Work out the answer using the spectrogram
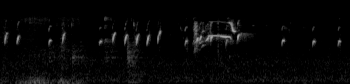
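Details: European goldfinch singing, a recording meant to stimulate a pet goldfinch to sing: quick high twittering notes, paired tinkling chips broken by a brief buzzy trill, with soft low thumps early on.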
